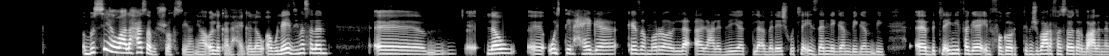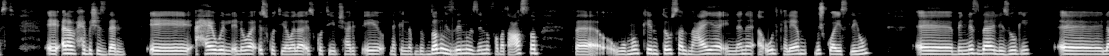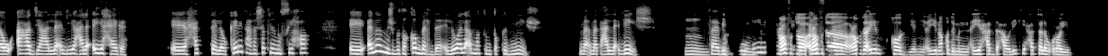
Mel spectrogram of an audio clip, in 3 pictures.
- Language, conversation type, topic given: Arabic, advice, ازاي نوبات الغضب اللي بتطلع مني من غير تفكير بتبوّظ علاقتي بالناس؟
- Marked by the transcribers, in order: tapping; unintelligible speech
